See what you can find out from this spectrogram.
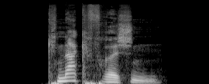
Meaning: inflection of knackfrisch: 1. strong genitive masculine/neuter singular 2. weak/mixed genitive/dative all-gender singular 3. strong/weak/mixed accusative masculine singular 4. strong dative plural
- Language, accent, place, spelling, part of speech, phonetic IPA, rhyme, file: German, Germany, Berlin, knackfrischen, adjective, [ˈknakˈfʁɪʃn̩], -ɪʃn̩, De-knackfrischen.ogg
